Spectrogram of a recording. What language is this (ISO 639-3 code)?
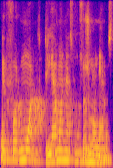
lit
